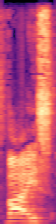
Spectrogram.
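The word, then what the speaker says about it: Weisz: And stay classy, Rachel Vice. And it is Vice, because I looked up an interview with her, and she said, it's Vice, as in Vice.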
